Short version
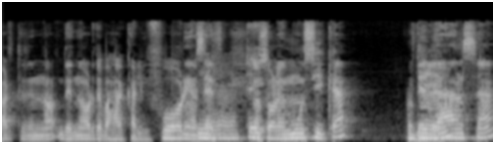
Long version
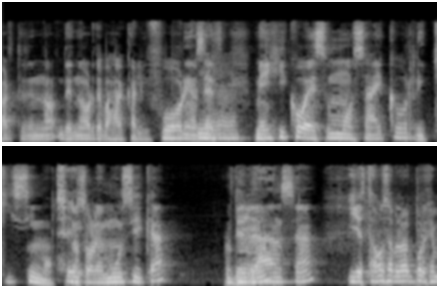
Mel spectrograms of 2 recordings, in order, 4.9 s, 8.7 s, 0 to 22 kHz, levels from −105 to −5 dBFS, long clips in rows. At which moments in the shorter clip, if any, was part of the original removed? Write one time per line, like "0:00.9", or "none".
0:02.4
